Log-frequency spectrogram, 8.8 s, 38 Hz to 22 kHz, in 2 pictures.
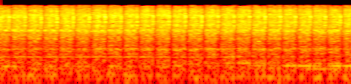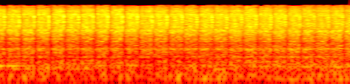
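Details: Toyota Camry 3.5 L V6 2GR, about 100,000 km, recorded in the engine bay at warm idle: sharp, regular metallic ticking knock, several taps a second, heard even inside the cabin; worn connecting rod bearings, before engine overhaul.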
